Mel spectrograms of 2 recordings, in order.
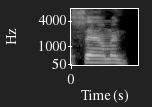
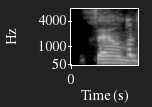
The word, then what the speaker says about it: salmon: I grill the salmon. Stuff like that. Anything else she does? You grill the what? Salmon. Salmon. I'm sorry. Salmon. Salmon. You don't pronounce the L.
